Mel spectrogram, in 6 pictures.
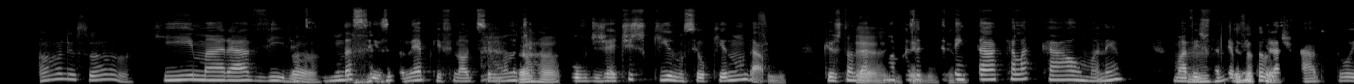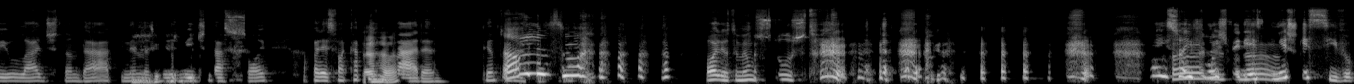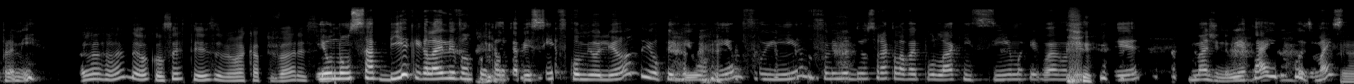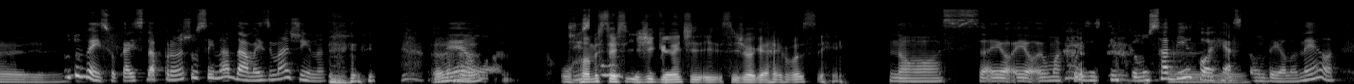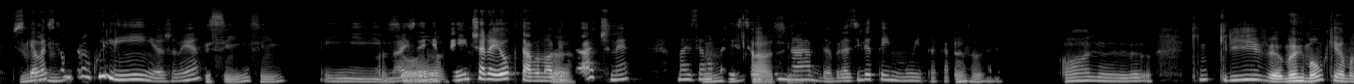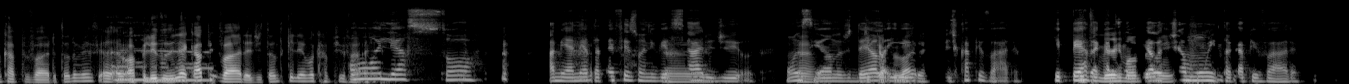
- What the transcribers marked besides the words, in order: static; tapping; chuckle; distorted speech; laugh; laugh; chuckle; other background noise; chuckle; laugh; laugh; chuckle; laugh; drawn out: "Ah"; laugh; chuckle
- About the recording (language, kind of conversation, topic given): Portuguese, unstructured, Qual é o lugar na natureza que mais te faz feliz?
